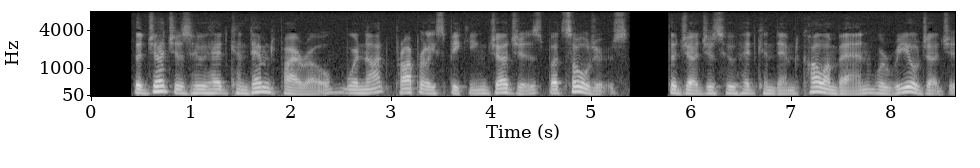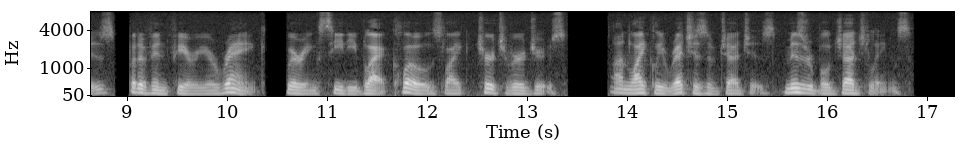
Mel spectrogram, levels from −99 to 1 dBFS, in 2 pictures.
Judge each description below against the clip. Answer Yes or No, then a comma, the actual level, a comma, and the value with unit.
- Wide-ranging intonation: No, average, 3.4 semitones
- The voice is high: No, low, 115 Hz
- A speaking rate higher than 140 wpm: No, slow, 135 wpm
